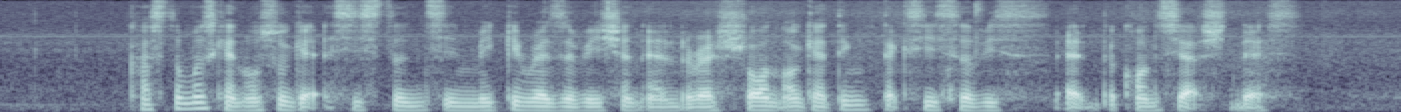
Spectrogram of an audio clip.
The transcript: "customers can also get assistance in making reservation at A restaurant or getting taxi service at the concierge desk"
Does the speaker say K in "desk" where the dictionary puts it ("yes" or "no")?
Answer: no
